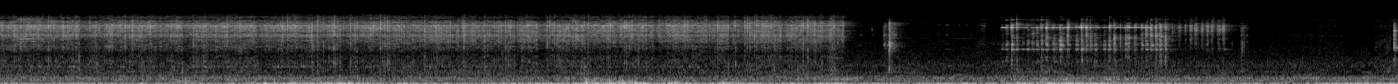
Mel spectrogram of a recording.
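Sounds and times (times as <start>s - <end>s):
welding arc crackling: 0.0s - 8.5s.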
